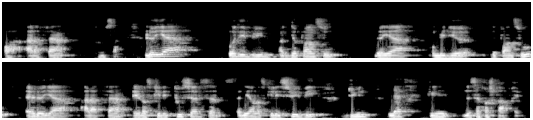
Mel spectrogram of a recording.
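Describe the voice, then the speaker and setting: A man's voice: medium pitch, steady tone, moderate pace. Man teaching patiently in a roomy lo-fi recording. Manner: patient, repeats each point, checks with "d'accord?". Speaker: Arabic reading teacher. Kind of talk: recorded lesson explaining on screen.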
